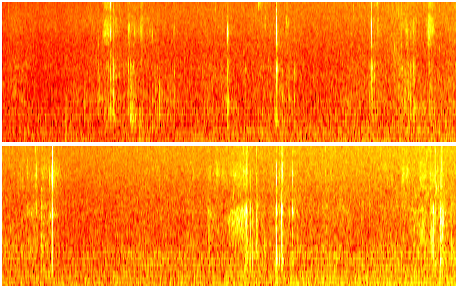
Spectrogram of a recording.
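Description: A plastic bottle squeezes and squirts liquid.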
